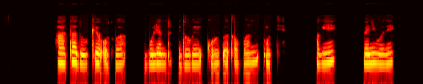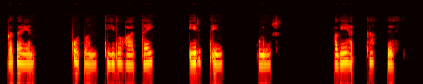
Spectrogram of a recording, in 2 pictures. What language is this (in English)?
Wolaytta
